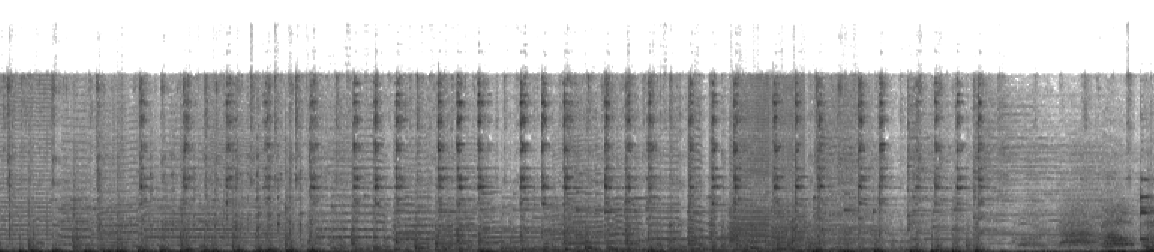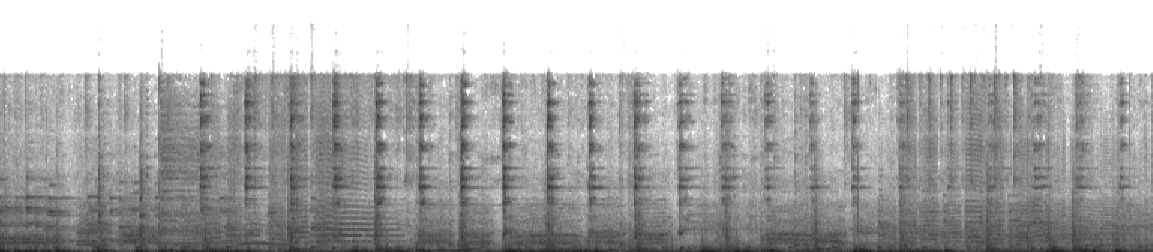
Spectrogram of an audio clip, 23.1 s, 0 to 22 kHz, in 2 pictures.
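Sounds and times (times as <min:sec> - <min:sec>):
percussion ensemble beat: 0:00.0 - 0:23.0
pitched melody line: 0:02.0 - 0:16.0.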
